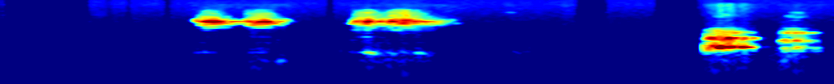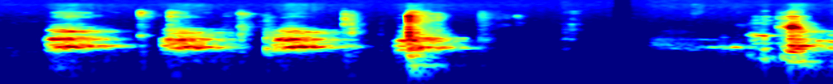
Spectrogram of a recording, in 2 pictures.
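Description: A dog barking six times in quick succession over a video call's audio, after two brief high squeaks about a second in.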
